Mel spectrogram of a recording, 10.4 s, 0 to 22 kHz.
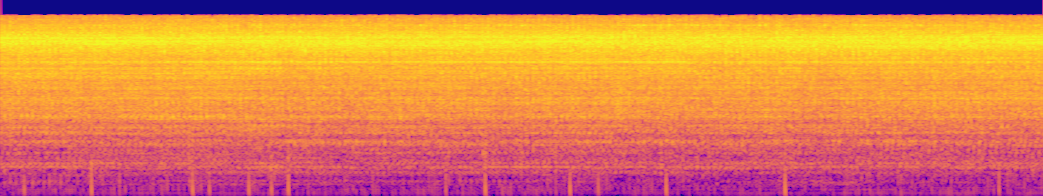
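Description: Brushless half-inch cordless impact wrench hammering steadily in its low mode on the crankshaft bolt, drawing the harmonic balancer onto the crank of a Hemi V8.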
